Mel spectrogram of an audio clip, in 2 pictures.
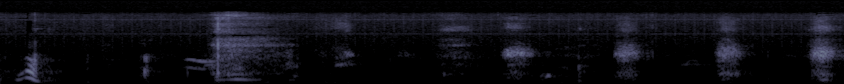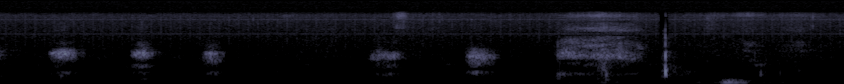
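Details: Golden Retriever named Aldo, having fun with his tiger girl, gives quiet wheezy, breathy grunts in short bursts roughly every half second to second, with a soft sneeze-like puff near the start and a low thump near the end.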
